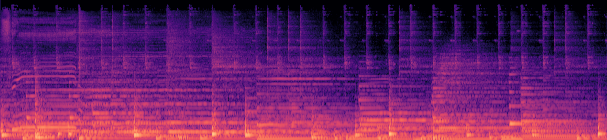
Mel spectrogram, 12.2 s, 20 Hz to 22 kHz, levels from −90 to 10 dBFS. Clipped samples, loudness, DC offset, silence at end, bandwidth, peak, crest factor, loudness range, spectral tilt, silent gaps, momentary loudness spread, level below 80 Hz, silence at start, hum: under 0.1%; -18 LUFS; under 0.1%; 0 s; 16.5 kHz; 0 dBFS; 16 dB; 3 LU; -8 dB/octave; none; 9 LU; -24 dBFS; 0 s; none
